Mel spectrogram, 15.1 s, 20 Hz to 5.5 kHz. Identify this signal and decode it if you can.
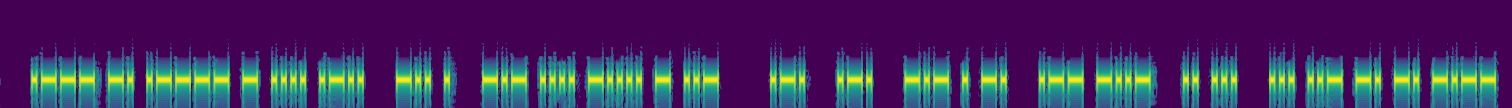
Morse code, heard as a keyed tone, about 25 wpm, 570 Hz. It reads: JN1THL DE KH6TU R R KEN WX IS SUNNY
